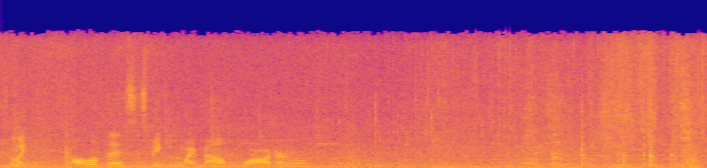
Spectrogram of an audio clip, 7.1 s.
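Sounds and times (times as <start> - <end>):
speech: 0.1 - 3.3
butter sauce sizzling in a pan: 4.3 - 7.0
stirring scrapes: 5.2 - 7.0.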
